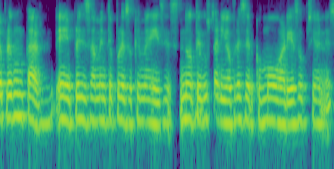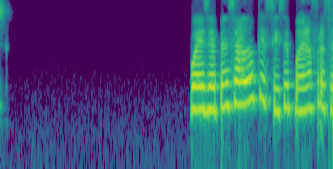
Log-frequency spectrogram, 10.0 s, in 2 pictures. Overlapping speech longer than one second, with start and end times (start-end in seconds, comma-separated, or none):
none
